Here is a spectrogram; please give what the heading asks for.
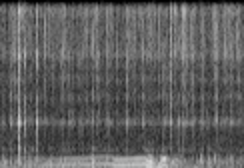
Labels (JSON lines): {"label": "biophony, cascading saw", "recorder": "HydroMoth"}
